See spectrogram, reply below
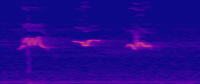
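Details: Male American robin at Palisade State Park, Utah, around Memorial Day, singing all day long: three clear, slurred whistled notes about half a second apart, each rising then falling, over a faint low rumble.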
